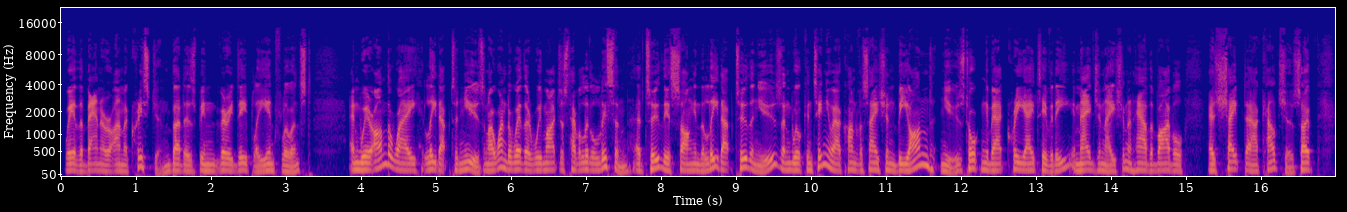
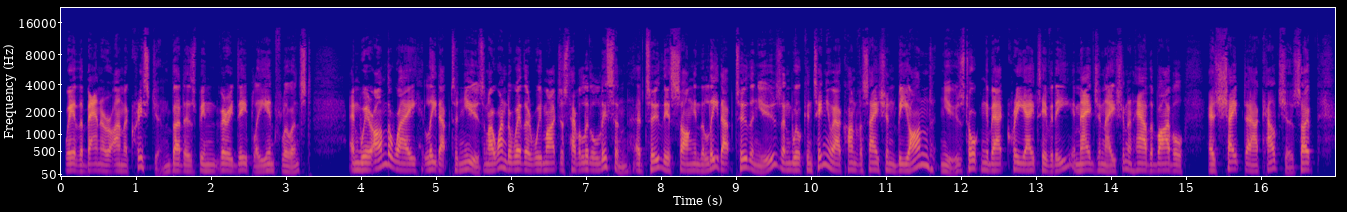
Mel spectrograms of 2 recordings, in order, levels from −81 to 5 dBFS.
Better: first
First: none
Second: thin; somewhat; fading below 600 Hz

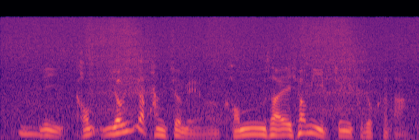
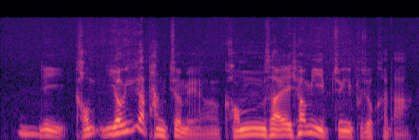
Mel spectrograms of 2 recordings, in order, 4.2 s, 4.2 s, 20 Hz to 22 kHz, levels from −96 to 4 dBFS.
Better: second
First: hiss; loud; throughout; 5 dB below the speech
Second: hiss; faint; throughout; 25 dB below the speech

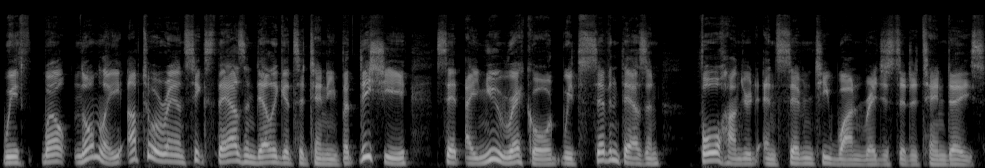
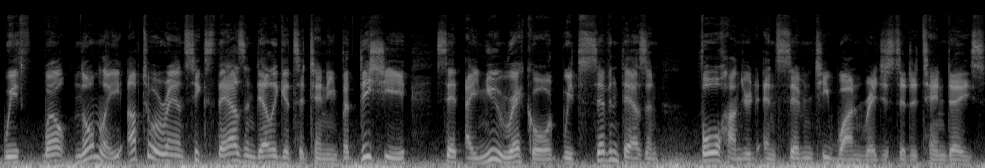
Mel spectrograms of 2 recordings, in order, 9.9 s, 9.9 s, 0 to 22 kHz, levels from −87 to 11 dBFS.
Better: first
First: none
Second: wind noise on the microphone; occasional gusts; 20 dB below the speech

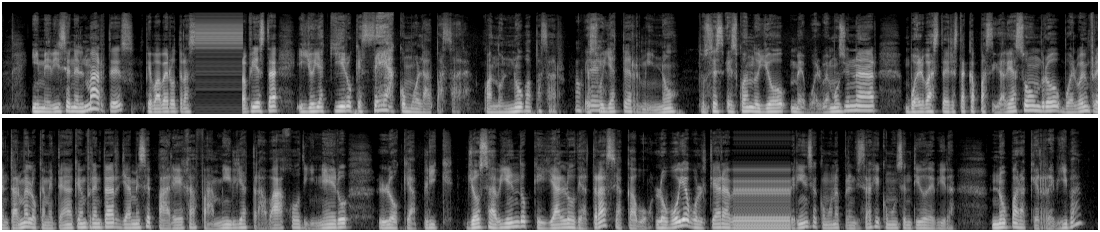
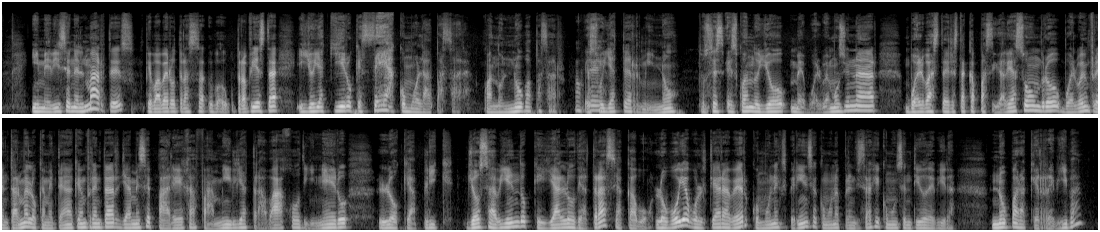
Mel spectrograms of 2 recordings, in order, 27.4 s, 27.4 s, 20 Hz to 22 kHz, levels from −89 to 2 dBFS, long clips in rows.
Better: second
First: audio freezing; at 2.5 s for 0.5 s and at 23 s for 0.5 s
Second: none

